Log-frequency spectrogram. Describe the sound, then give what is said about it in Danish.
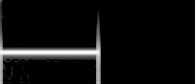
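A single steady electronic telephone ringing tone while placing a call to someone, a plain mid-pitched beep lasting about half a second before cutting off into silence, heard clearly and alone with no voices. “Nu ringer vi lige til Simon og hører, hvad han, hvad han siger.”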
